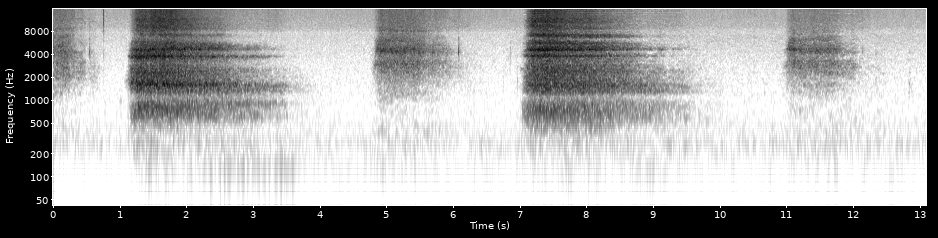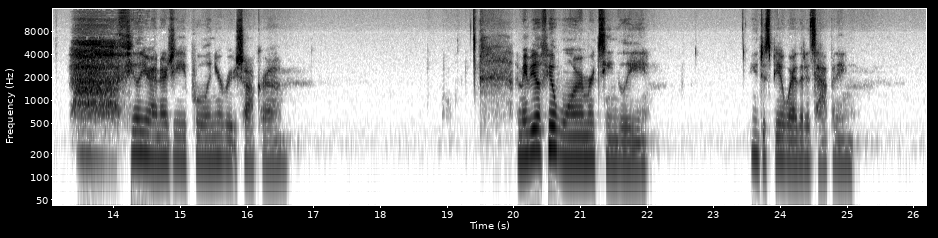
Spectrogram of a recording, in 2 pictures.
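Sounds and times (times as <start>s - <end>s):
slow deep breathing in through the nose and out through the mouth: 0.0s - 3.8s, 4.8s - 6.2s, 7.0s - 9.8s, 11.0s - 12.2s, 13.4s - 14.2s, 19.5s - 20.0s
speech: 14.2s - 16.7s, 20.1s - 22.1s, 23.6s - 25.2s.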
